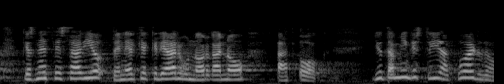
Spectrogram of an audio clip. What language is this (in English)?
Spanish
